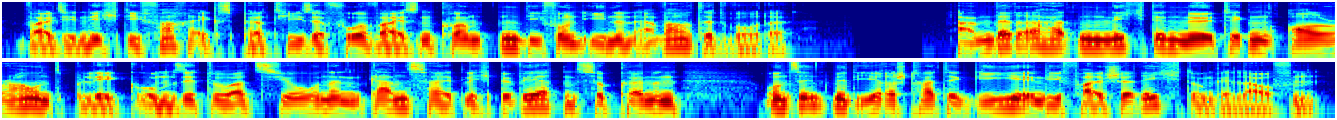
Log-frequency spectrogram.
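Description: A man's voice: on the low side, darkish tone, dry recording, studio quality. A man reading a scripted audiobook narration.

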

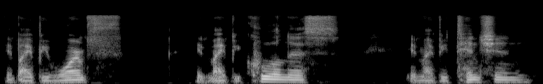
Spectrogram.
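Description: Meditation guide: male, low register, calm and deliberate, leaving space between phrases. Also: husky. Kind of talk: guided body scan meditation.

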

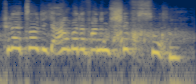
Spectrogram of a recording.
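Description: A woman's voice: very high-pitched, fast talker, slight background noise. A woman voicing a small male hedgehog, a chatty, eager and plaintive bachelor in a children's audio play. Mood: envious, wistful.

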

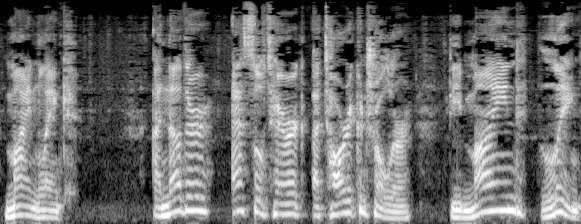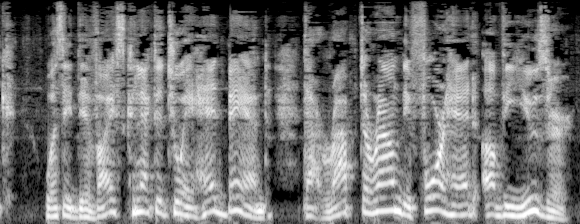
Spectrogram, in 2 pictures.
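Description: A man hosting a retro gaming video, reading a book aloud in a halting, deliberate way with casual commentary. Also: a little high, fairly bright tone, breathy edge. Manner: halting, deliberate, repeats himself.

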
